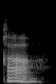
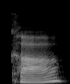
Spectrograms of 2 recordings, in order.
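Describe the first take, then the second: First: "ka" with the K popped at the back of the throat; guttural Q. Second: Said in the usual way. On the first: Shown as a demonstration. Teacher going down the chart, guttural "ka". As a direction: say "ka" as a guttural Semitic Q. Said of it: "kind of a pop in the back of the throat". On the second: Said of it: "common to Semitic languages, but we don't".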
